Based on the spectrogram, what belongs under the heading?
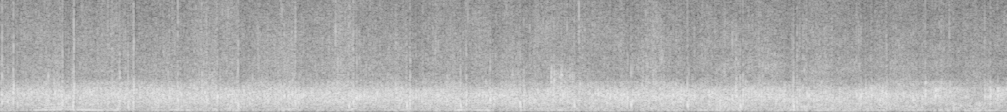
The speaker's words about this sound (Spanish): Dale un aplauso al Señor, dáselo fuerte, porque el Señor es vida.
